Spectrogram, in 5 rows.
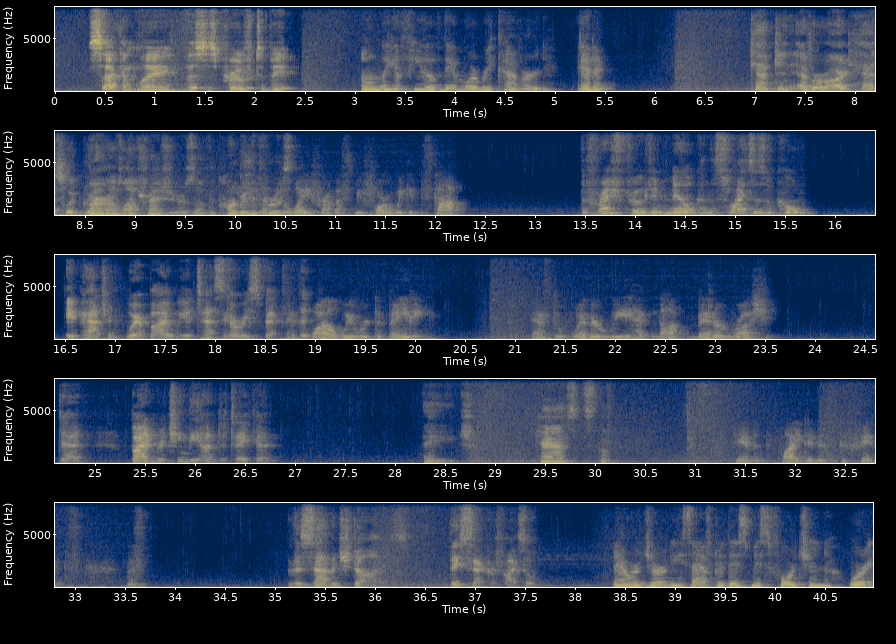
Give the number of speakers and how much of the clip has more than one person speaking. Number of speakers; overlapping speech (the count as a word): seven, about 6%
